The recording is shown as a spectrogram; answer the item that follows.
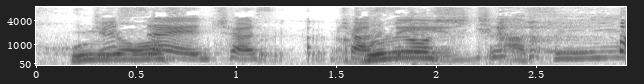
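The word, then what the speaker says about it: Chacín: Julio Chacin on the mound.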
